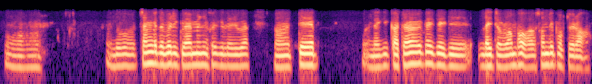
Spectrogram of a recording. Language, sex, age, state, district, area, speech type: Manipuri, male, 30-45, Manipur, Churachandpur, rural, conversation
